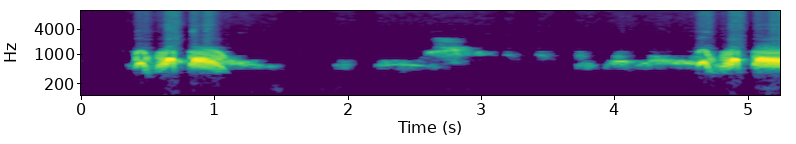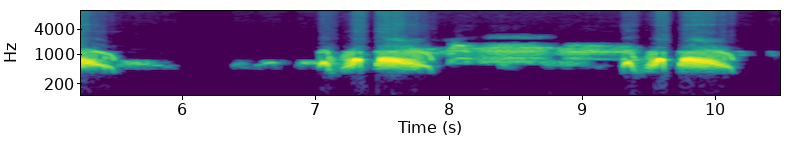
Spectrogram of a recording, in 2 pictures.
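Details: Methodical lure cooing of a spotted dove meant to provoke wild doves: four low phrases of paired short hoots and a falling coo, with soft murmured notes filling the gaps.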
